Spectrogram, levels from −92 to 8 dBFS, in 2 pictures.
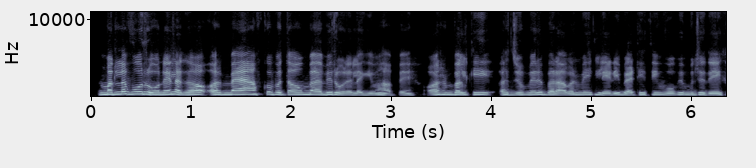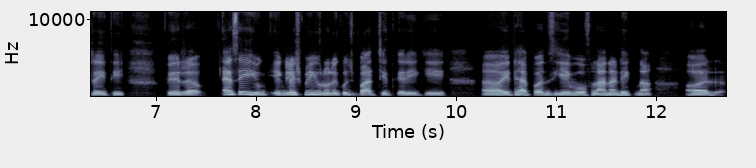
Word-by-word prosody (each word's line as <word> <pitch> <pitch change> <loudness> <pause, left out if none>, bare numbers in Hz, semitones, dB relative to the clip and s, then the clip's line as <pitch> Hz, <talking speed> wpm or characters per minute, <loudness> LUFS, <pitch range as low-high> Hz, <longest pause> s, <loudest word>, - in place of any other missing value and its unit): मतलब 275 +3 +5
वो 300 - +1
रोने 240 -3 +4
लगा 250 -2 +4
और 240 0 +2
मैं 245 +2 +3
आपको 270 +1 +2
बताऊँ 235 -2 0
मैं 235 -3 +2
भी 250 - +4
रोने 205 -6 +1
लगी 180 0 -4
वहाँ 200 -2 -1
पे 180 0 -7 0.2
और 225 +3 0
बल्कि 230 +1 0 0.2
जो 215 +1 -1
मेरे 225 +4 +1
बराबर 200 0 0
में 220 - -2
एक 225 - -5
लेडी 205 0 0
बैठी 210 +1 -1
थी 215 - -3
वो 200 -2 -3
भी 220 - -1
मुझे 210 +1 -2
देख 195 +1 -1
रही 190 0 -1
थी। 205 0 -3 0.4
फिर 200 -2 0 0.3
ऐसे 250 +4 +4
ही 255 -4 +3
उ 215 - 0
इंग्लिश 210 +3 +2
में 245 - +1
ही - - +5
उन्होंने 200 -2 0
कुछ 205 0 -2
बातचीत 185 -1 -1
करी 185 0 -2
कि 180 0 -4 0.4
अ, 180 -1 +1
इट 180 +3 0
हैपन्स 180 0 -1
ये 180 -1 0
वो 175 +1 0
फलाना-ढिकना 175 -1 -1 0.4
और 190 -1 0
205 Hz, 230 wpm, -25 LUFS, 185-230 Hz, 0.4 s, मतलब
